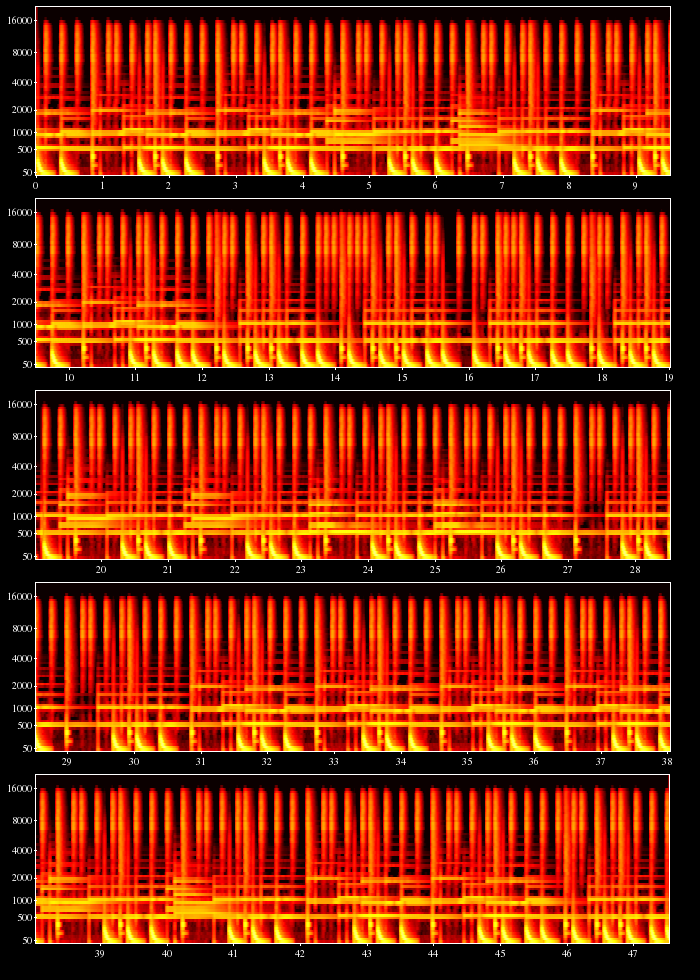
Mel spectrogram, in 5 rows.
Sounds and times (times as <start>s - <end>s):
Music: 0.0s - 47.5s.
